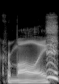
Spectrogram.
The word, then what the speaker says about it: chromoly: chromoly the FYI yeah the rest of us pronounce that chromoly yeah crumbly what is chromoly by the way we call it chromoly if you want it's a chrome alloy is it okay so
